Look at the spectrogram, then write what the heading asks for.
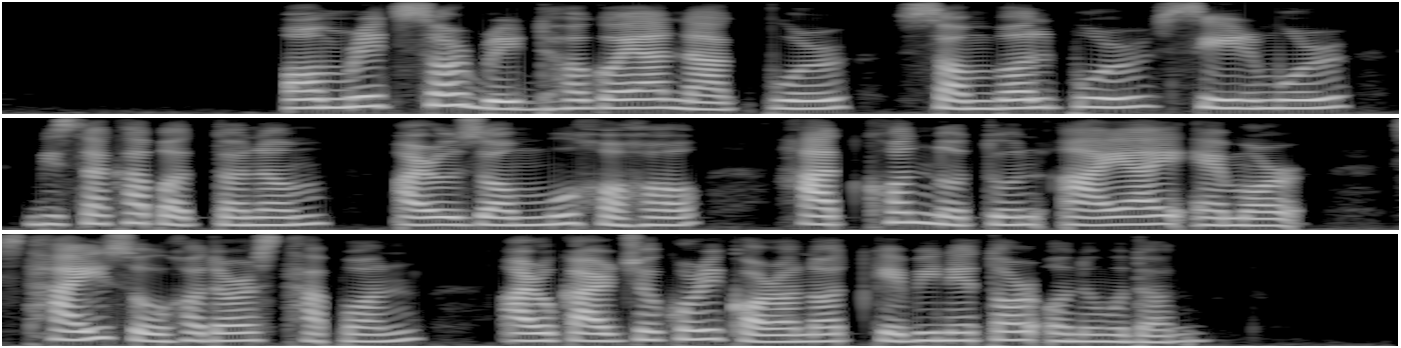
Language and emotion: Assamese, neutral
